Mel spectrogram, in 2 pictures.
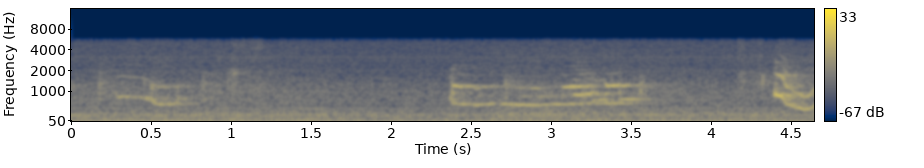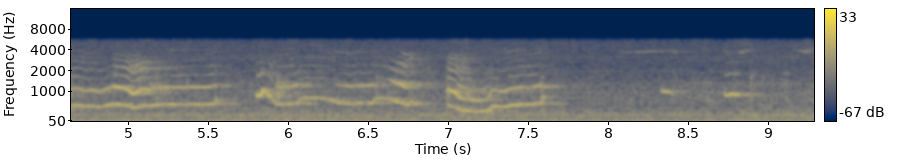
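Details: Two Miniature Schnauzers, a mother and her 4-month-old puppy, playing indoors in a living room; a run of high, wavering whines and whimpers in bursts with bending, sliding pitch, over a low room hum.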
